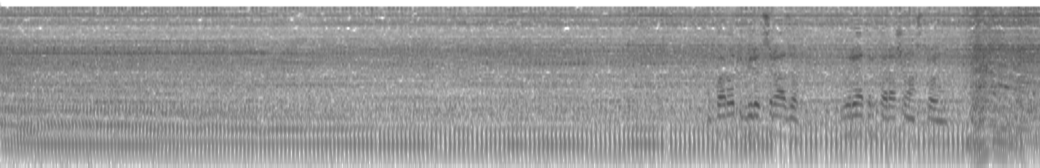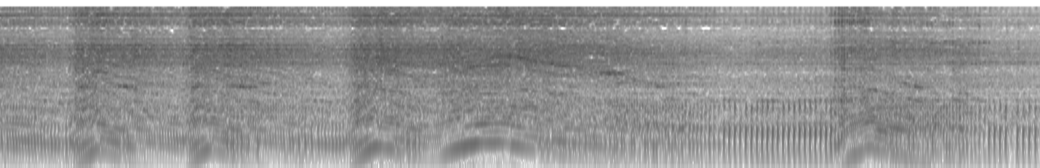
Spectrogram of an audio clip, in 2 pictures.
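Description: A small scooter engine idles steadily close by.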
